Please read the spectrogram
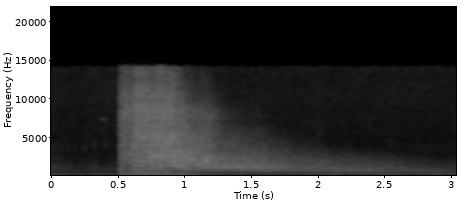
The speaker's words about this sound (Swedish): I detsamma sköt de röda en skottsalva.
